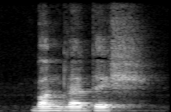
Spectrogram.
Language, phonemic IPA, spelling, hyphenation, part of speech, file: Dutch, /ˌbɑŋ.(ɡ)laːˈdɛʃ/, Bangladesh, Bangladesh, proper noun, Nl-Bangladesh.ogg
- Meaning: Bangladesh (a country in South Asia)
